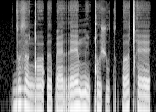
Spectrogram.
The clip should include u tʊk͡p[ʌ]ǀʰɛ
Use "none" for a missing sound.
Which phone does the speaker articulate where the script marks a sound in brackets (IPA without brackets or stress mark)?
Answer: ʌ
